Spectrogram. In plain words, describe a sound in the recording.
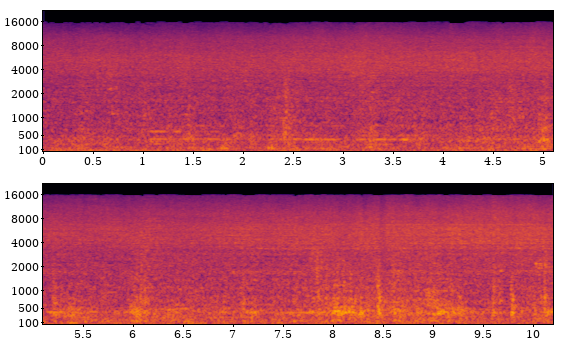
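A steam locomotive chugs slowly past close by.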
